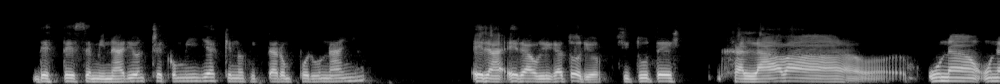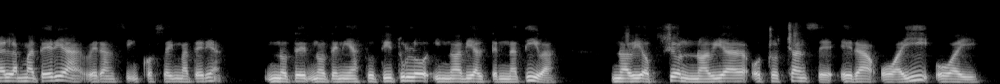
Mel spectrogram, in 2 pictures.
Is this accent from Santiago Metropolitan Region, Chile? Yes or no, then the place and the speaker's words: yes; Ñuñoa, Santiago Metropolitan Region, Chile; born there; nací en Ñuñoa, en el Hospital de Carabineros de Chile, un día 17 de mayo de 1962.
